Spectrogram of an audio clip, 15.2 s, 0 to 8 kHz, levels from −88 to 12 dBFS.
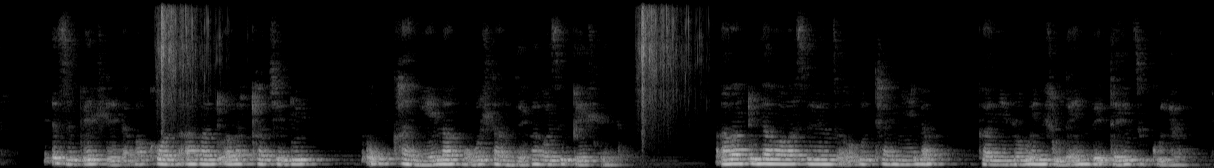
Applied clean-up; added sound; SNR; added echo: none; Rattle (instrument); 19 dB; reverberation time 0.7 s.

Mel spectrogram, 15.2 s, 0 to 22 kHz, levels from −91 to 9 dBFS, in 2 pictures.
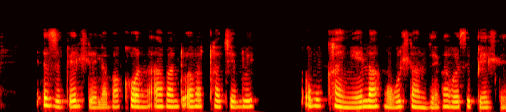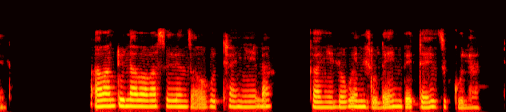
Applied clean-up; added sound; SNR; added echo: none; none; none; none.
